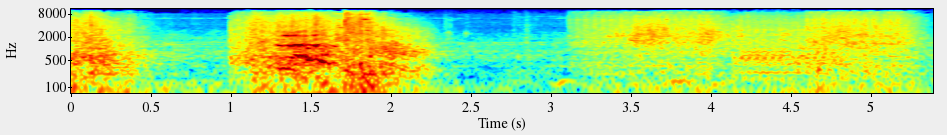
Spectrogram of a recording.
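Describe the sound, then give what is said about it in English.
Gunfire in a video game escort mission as enemies shoot at a limo: dense bursts of rapid automatic fire in two long stretches, the first louder, separated by a brief lull. “They're shooting at the limo! They're gonna blow it to bits!”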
